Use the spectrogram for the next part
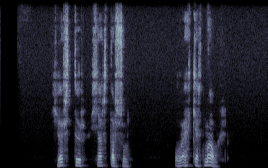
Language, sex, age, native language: Icelandic, male, 40-49, Icelandic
